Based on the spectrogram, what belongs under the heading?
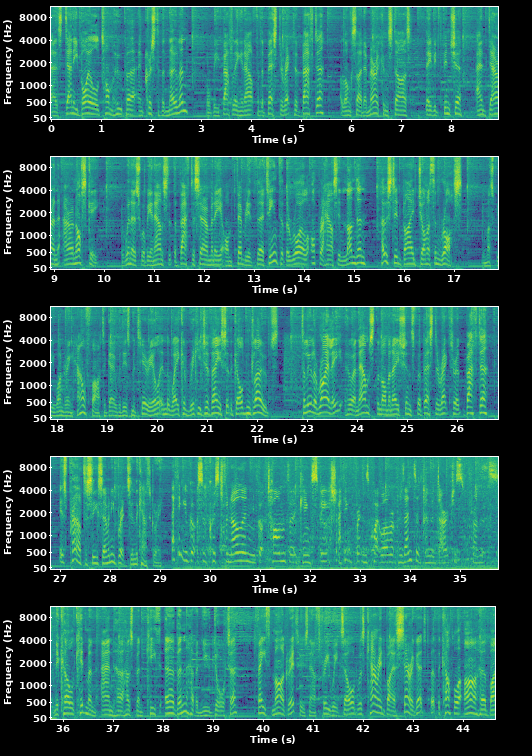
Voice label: entertainment news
